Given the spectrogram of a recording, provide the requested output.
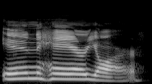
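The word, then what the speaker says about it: einherjar: you in hair Yarnell he pronounced the word like in hair yar in hair yar I repeat it just rolls right off the tongue yeah singular in hair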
